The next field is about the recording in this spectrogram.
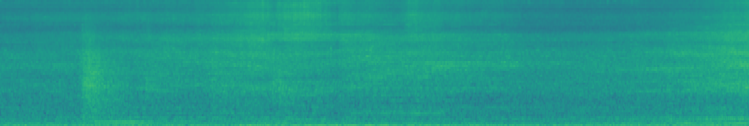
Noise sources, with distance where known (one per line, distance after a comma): engine of unclear size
